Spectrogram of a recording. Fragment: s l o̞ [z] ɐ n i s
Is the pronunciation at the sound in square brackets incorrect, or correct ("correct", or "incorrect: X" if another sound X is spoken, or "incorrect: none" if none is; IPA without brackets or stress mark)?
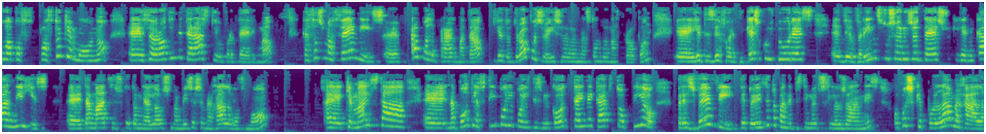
correct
